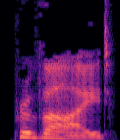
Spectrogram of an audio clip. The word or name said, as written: provide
